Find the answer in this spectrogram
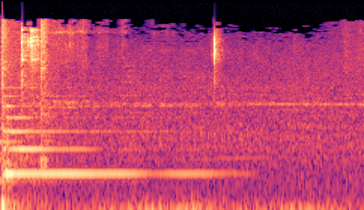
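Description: A last piano note is struck and rings out, fading over about a second and a half, above a steady low hum of street traffic.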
